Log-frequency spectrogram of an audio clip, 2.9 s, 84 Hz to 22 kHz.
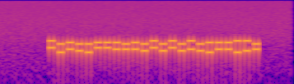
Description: DTMF, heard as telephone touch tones, dialled by machine, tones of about 50 ms. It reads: #1841008784#4#494288367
